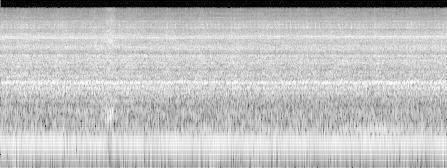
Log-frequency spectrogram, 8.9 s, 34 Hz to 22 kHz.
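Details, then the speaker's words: Lippert Ground Control TT auto-level on a 2017 Windjammer 3029W travel trailer, grounding the rear jacks: steady, even electric motor drone with a constant low hum and no grinding or straining; jacks extending normally. "So now it's going to go and start grounding the rear, and you see them going down."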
